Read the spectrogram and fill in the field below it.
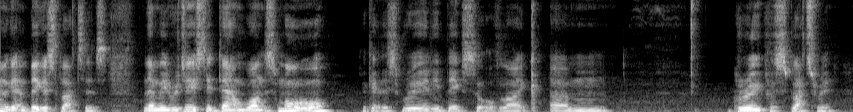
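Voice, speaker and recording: A man mumbling with a Lancashire accent, medium pitch, very wide pitch swings and a dark, mellow tone. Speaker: airbrush artist. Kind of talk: tutorial. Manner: casual, hesitant.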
